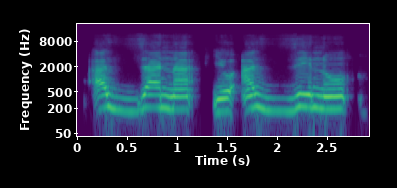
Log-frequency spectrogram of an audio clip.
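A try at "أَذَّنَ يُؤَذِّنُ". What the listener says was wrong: Zal, azana jangan ajana. Zalnya agak keras dikit. Rapun dikit, keras dikit. Azana yu'azzinu. Azana yu'azzinu.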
